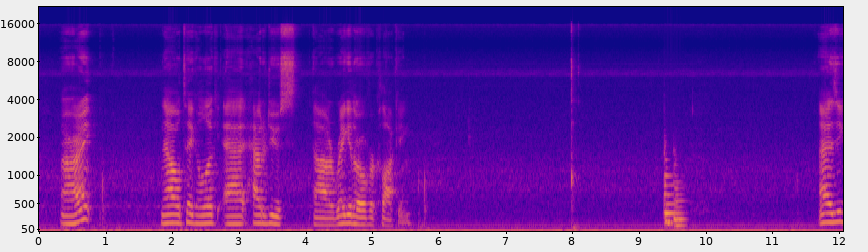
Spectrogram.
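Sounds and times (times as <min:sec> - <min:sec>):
computer hum: 0:06.8 - 0:10.3.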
